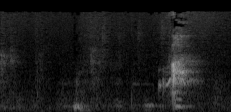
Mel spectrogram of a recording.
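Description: A toddler's short, high-pitched vocal sound near the end, preceded by a softer low murmur about a second earlier, made while eating a pudding cup with a spoon.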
